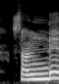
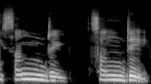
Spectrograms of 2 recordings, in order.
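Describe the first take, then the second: First: "संडे" as sun-DE, hard d, short e; wrong pronunciation. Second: "संडे" as SUN-day, lighter d, gliding end; model pronunciation. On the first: Teacher showing the mistake, "संडे" as sun-de. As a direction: say "संडे" with a heavy Hindi d. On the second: Teacher correcting the class, "संडे" as SUN-day. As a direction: say "संडे" English-style, falling. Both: Shown as a demonstration. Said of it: "संडे नहीं".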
